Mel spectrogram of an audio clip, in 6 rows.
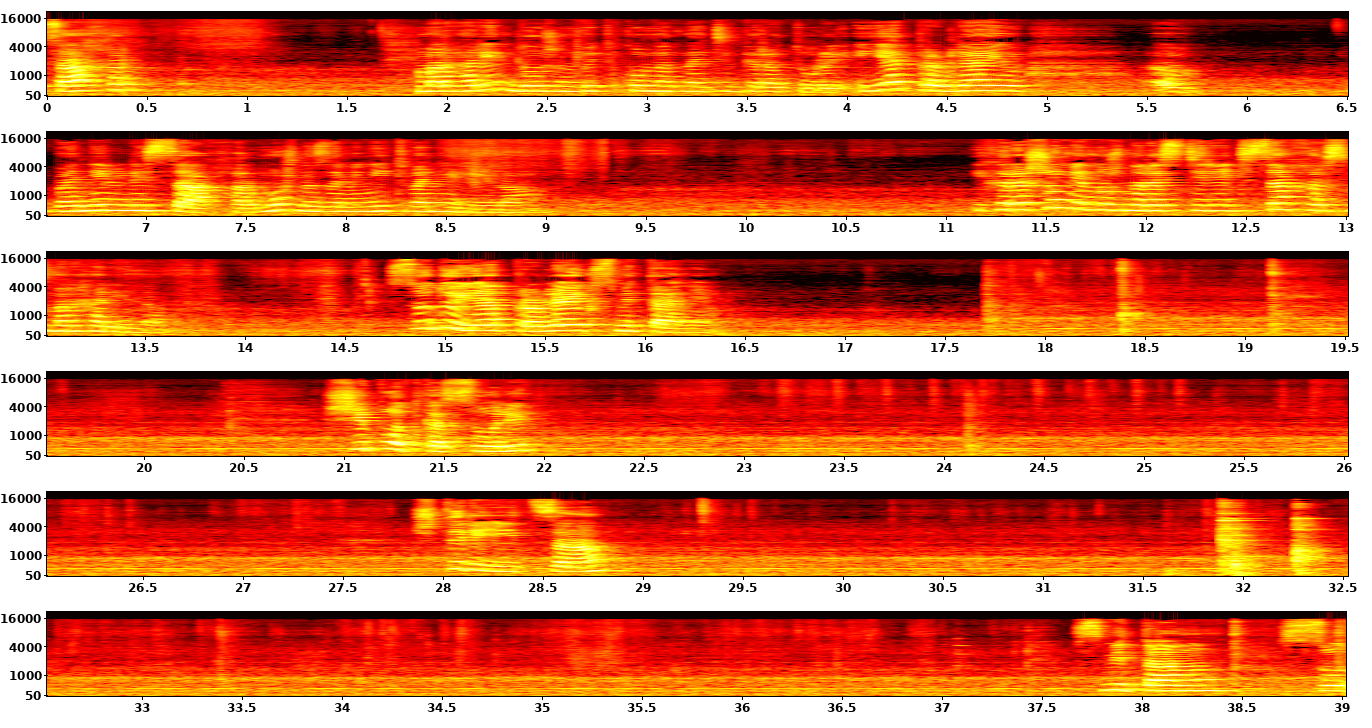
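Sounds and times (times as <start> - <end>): faint steady hum: 0.0 - 39.0
metal spoon clinking glass bowl: 31.9 - 32.5.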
